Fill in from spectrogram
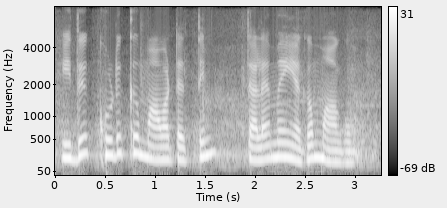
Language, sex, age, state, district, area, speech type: Tamil, female, 18-30, Tamil Nadu, Perambalur, urban, read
